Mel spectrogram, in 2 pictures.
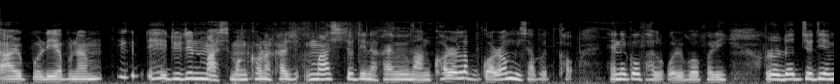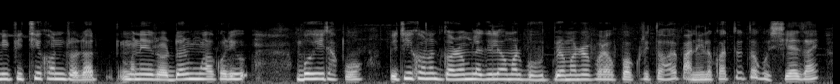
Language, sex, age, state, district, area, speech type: Assamese, female, 45-60, Assam, Barpeta, rural, spontaneous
